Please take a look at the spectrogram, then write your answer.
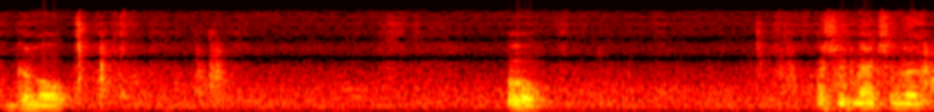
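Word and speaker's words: gelobet: an sound, so it's galoped. Oh. I should mention that you say both the B and the T, but, so it's galoped.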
